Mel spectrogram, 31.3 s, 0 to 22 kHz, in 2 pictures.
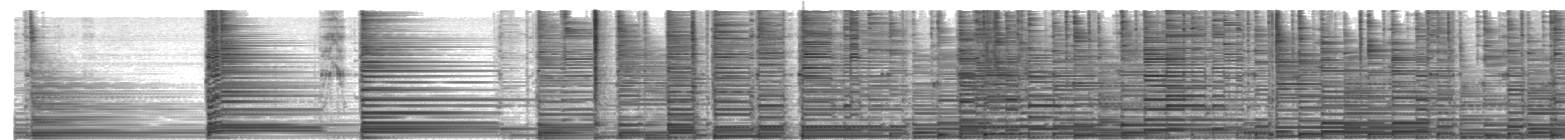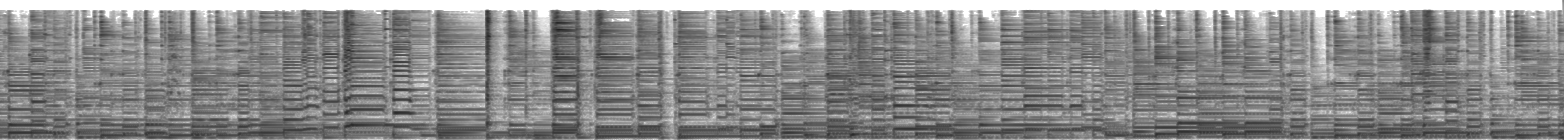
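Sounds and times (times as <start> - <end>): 
guitar: 0.1 - 31.2.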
